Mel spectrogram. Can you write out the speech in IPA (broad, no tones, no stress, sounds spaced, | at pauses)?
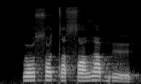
u sˤ o t ɪ sˤ ɪ ðˤ i b ʏ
